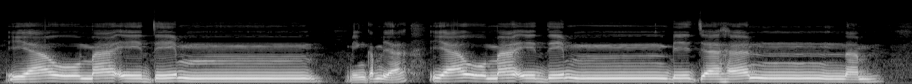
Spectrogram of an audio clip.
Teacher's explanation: nun sukun harus diganti dengan mim sukun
